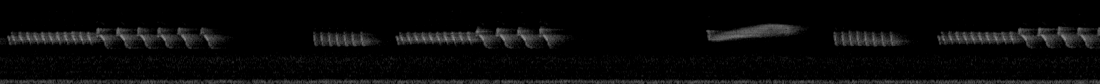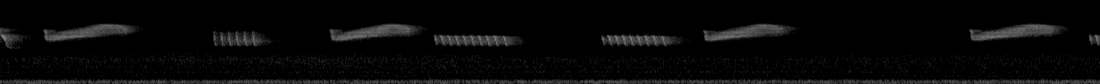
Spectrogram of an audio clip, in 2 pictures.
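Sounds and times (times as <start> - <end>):
European greenfinch Chloris chloris song of buzzy trills and twittering: 0.0 - 2.3, 3.1 - 5.7, 7.1 - 12.5, 13.1 - 19.0, 20.7 - 21.9.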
